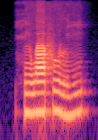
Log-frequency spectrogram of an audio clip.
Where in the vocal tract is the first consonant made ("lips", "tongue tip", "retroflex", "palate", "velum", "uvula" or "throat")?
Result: throat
